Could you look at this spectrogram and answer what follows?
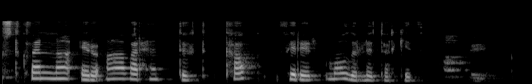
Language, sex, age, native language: Icelandic, female, 40-49, Icelandic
